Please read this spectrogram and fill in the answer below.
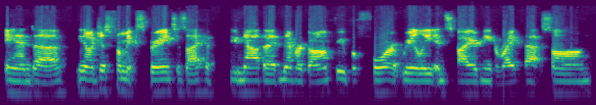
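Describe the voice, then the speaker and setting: A man's voice: medium pitch, completely flat delivery, fairly quick, a bit bright, poor audio. Chatty young man from upstate New York. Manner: chatty, frequent "like" fillers. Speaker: singer guest. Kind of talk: casual interview chat.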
